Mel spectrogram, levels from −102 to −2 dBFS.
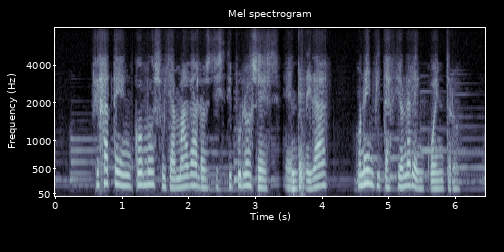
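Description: Repeated packet loss (robotic sound) runs from 3.02 to 3.77 s in this call audio. About six dropouts, the longest 80 ms, are each patched by stretching the preceding sound, so roughly a quarter of that span turns choppy with pieces missing. The band-limited call path, with nothing above 8 kHz, fits a wideband codec such as G.722.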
